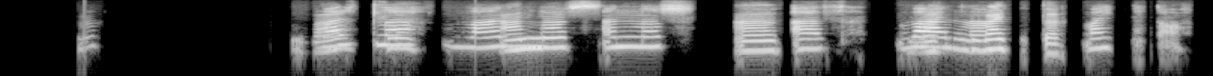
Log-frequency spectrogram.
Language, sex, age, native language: Icelandic, female, 8, Icelandic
